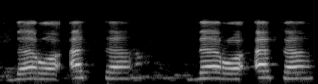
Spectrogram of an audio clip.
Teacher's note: را کو موٹا باقی سب کو باریک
